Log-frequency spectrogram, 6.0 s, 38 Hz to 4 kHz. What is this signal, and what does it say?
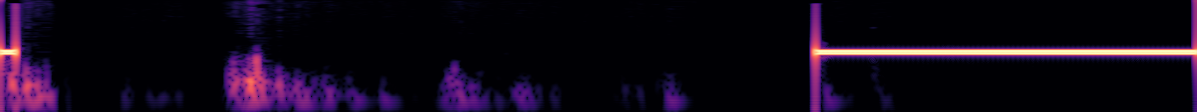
Ringback tone (North America), 440 + 480 Hz.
